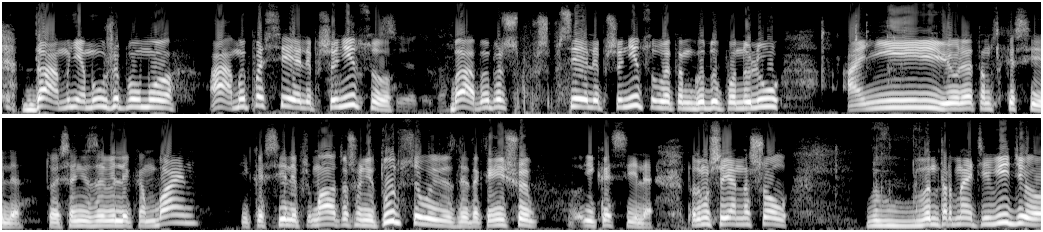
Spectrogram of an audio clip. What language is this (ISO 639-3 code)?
rus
